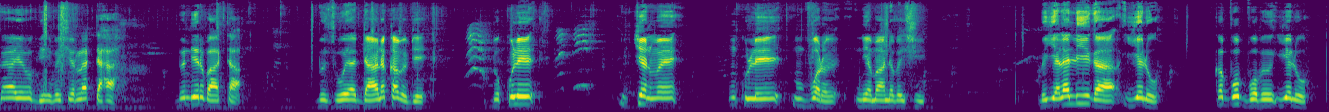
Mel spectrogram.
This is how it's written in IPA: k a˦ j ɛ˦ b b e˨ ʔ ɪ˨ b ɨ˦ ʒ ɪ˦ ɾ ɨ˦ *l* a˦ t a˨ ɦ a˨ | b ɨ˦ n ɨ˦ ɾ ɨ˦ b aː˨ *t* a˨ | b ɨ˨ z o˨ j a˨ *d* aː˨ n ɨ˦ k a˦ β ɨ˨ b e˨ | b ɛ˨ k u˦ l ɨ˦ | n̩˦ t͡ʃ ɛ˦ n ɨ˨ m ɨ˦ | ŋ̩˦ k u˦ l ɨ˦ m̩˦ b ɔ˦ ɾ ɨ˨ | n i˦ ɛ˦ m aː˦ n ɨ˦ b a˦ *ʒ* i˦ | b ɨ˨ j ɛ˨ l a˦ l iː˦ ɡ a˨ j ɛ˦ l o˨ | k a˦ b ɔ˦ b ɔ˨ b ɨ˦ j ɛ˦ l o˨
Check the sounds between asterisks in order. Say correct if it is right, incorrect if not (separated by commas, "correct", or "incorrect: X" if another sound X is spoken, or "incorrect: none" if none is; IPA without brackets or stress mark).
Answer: correct, correct, correct, correct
